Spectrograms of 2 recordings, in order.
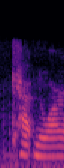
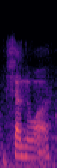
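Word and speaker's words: Chat Noir: Also, excuse me for pronouncing Um, cat noir as sh Noir. I prefer to I prefer to say sh Noir. It's It's kind of how the French say it, so like I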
